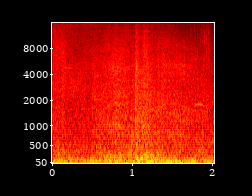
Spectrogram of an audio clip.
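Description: Gunfire rattles loudly.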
